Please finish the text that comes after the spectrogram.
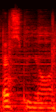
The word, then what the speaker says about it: Espeon: Pronounced Espeon, like the Pokemon.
